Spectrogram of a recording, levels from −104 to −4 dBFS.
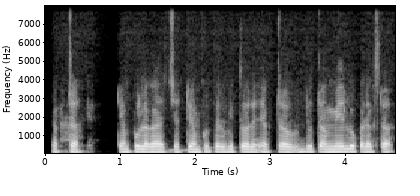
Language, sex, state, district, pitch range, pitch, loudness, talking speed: Bengali, male, West Bengal, Malda, 140-150 Hz, 145 Hz, -17 LUFS, 165 wpm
